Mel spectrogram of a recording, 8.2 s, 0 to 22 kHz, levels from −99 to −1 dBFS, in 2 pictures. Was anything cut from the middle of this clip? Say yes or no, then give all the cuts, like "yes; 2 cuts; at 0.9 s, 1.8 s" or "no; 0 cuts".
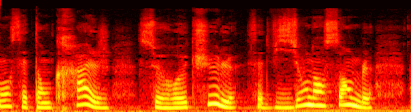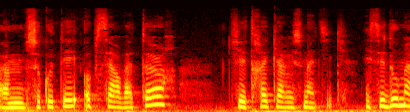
no; 0 cuts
